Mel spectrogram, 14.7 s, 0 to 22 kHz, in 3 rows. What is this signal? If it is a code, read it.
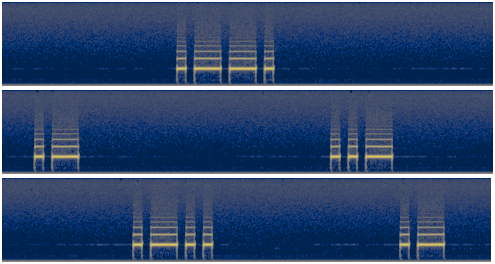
Morse code, heard as a keyed tone, about 14 wpm, spaced as for 3 wpm, 750 Hz. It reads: PAUL A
